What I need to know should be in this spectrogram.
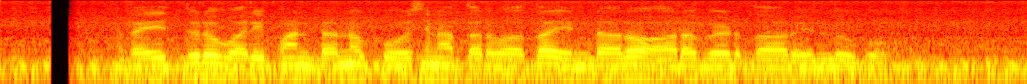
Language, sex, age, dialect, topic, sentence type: Telugu, male, 18-24, Telangana, agriculture, question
